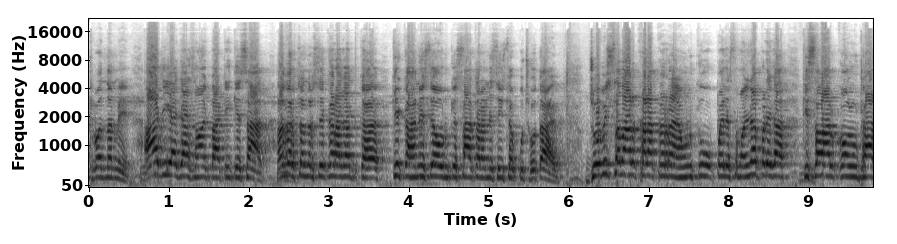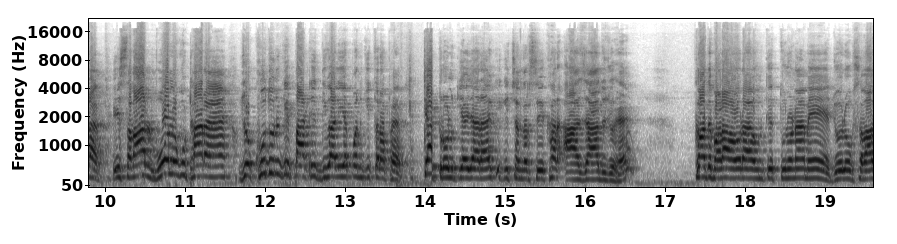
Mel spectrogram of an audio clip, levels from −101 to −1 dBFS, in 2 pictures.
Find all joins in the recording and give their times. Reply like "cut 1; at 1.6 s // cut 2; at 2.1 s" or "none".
cut 1; at 14.1 s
